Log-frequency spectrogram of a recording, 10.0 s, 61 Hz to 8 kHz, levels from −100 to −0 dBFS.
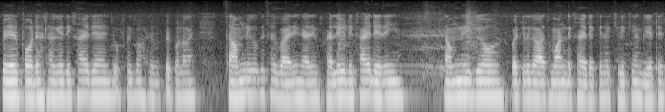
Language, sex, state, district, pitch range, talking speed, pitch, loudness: Hindi, female, Madhya Pradesh, Umaria, 110-115 Hz, 185 wpm, 115 Hz, -19 LUFS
